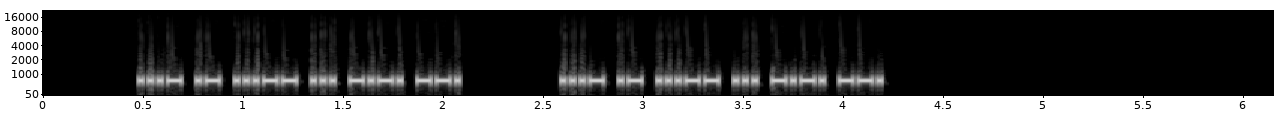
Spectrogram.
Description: Morse code, heard as a keyed tone, about 53 wpm, 700 Hz. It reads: VA3SCG VA3SCG
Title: DXCC-100 Call Signs - 6 Characters - Repeated 2x - 50wpm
